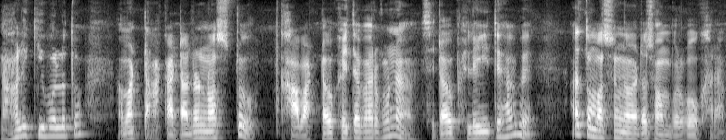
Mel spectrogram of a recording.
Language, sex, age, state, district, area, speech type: Bengali, male, 60+, West Bengal, Nadia, rural, spontaneous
